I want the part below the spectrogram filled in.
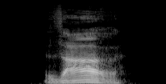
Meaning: Saar (a right tributary of the Moselle in France and Germany)
- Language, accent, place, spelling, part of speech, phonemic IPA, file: German, Germany, Berlin, Saar, proper noun, /zaːr/, De-Saar.ogg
